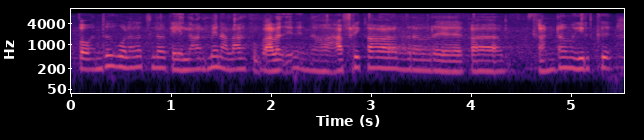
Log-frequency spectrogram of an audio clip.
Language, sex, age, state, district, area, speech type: Tamil, female, 30-45, Tamil Nadu, Thanjavur, urban, spontaneous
